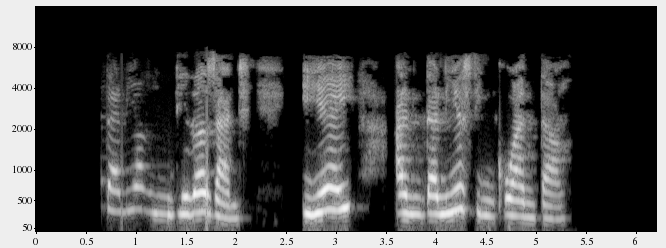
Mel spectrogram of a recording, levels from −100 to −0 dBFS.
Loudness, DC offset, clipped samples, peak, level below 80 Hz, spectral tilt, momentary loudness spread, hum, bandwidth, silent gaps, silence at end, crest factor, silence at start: -15 LUFS; under 0.1%; under 0.1%; -2 dBFS; -60 dBFS; -4 dB/octave; 16 LU; none; 7.4 kHz; 2.48-2.66 s, 3.51-3.57 s; 0.95 s; 14 dB; 0.7 s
